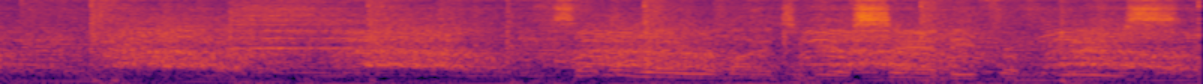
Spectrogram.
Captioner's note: crowd cheering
